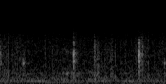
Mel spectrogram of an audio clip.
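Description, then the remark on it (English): A clock ticks steadily, a few crisp, evenly spaced clicks standing out against a faint background hum. “Oh, that clock. clock again.”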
